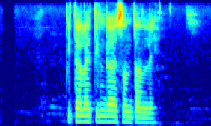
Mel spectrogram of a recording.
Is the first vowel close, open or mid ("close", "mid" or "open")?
close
